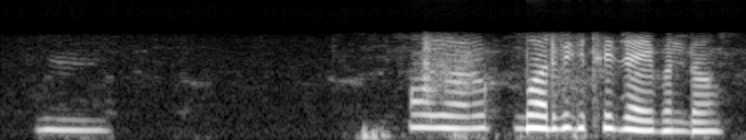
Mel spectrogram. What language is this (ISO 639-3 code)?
pan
